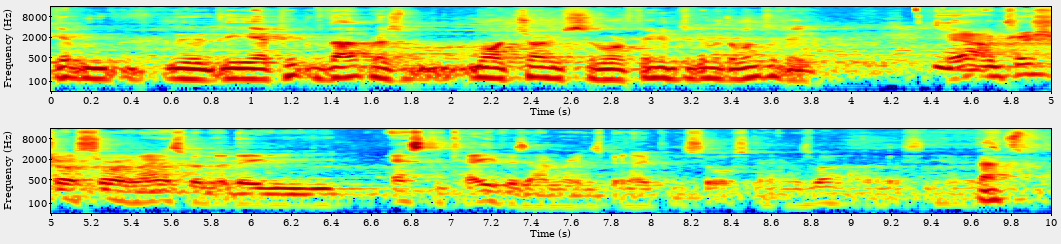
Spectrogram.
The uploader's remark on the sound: talking at the Microsoft Decoded conference in UCD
